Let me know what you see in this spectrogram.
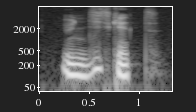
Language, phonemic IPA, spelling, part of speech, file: French, /dis.kɛt/, disquette, noun, Fr-disquette.ogg
- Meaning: floppy disk (flexible disk used for storing digital data)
